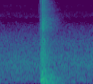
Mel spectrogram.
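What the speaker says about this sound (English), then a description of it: "Just close the door." A single door pushed shut indoors, giving one short dull thud with a brief broadband knock, fairly close, against a quiet room background with no talk.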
